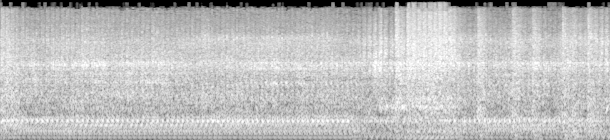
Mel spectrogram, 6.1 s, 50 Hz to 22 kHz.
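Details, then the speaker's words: Caterpillar Diesel 70 twin pony motor, round 4 start: ragged, lumpy beat with missing pulses, sometimes running on one cylinder; spark plug suspected, misfire from bad magneto cap. "Not sure. Sounds like I might be running on one some of the time."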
